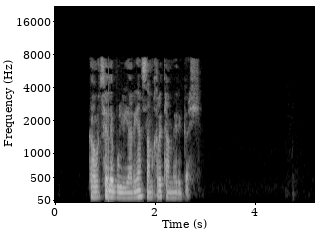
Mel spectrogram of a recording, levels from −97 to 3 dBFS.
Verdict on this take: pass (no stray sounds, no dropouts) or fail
pass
